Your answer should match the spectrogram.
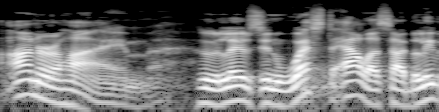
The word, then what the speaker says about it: Allis: I got a letter from Harriet Onnerheim, who lives in West Allis, I believe it's pronounced, A-L-L-I-S, Wisconsin.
